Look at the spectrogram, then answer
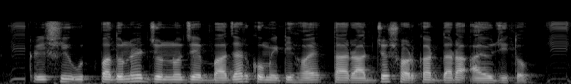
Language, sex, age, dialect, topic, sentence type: Bengali, male, 18-24, Standard Colloquial, agriculture, statement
